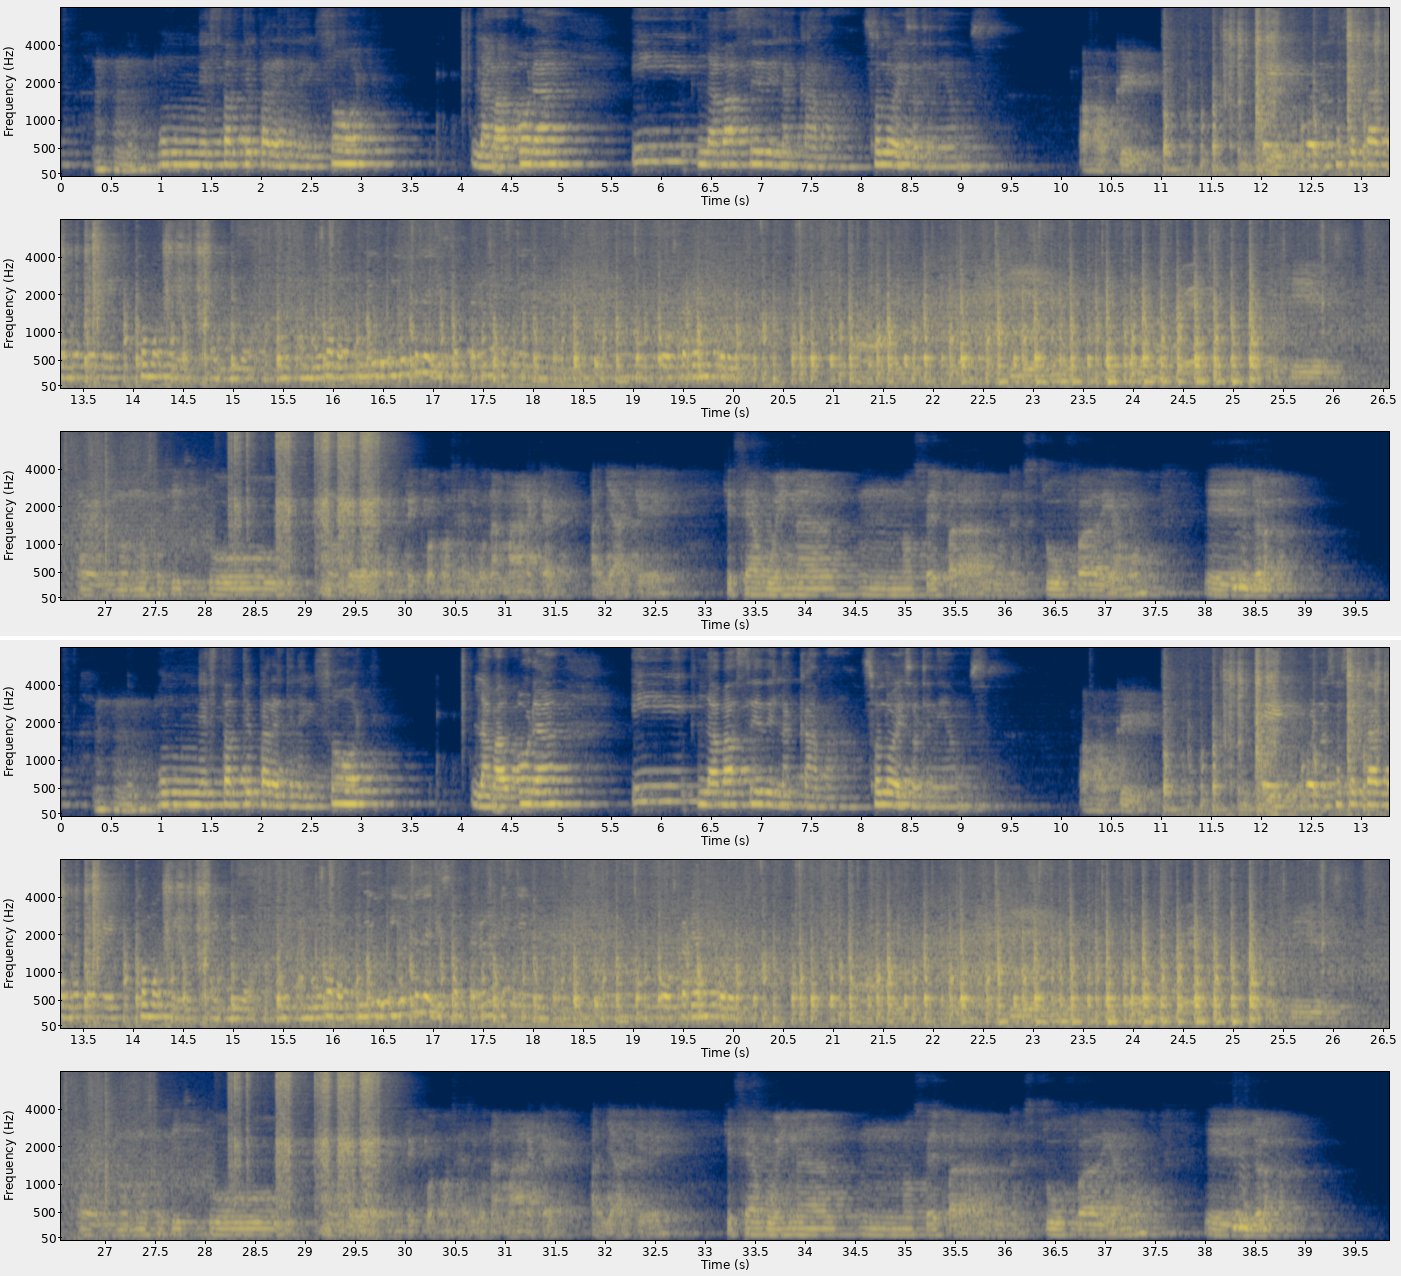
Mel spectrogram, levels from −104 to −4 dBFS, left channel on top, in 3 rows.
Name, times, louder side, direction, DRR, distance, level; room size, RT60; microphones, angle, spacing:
voice 1, 0.3-0.9 4.2-4.4 10.2-10.8 11.8-12.5 16.1-16.4 21.2-26.0 26.7-28.8 29.1-31.6 31.8-32.9 33.2-37.7 38.0-38.6, left 1 dB, 25° left, -2 dB, 2.8 m, -33 dB
voice 2, 0.9-3.1 4.1-5.0 5.7-9.2 11.8-20.3 38.3-38.5, right 2 dB, 75° right, -1 dB, 3.9 m, -27 dB
sound 1, 11.0-27.6 27.9-29.8, right 1 dB, 5° right, 0.8 m, -27 dB
29.5 x 28.5 x 3.6 m, 0.99 s
head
